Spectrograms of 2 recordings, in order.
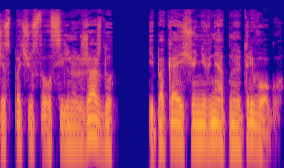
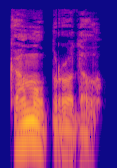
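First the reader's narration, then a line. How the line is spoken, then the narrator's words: Muffled hoarse voice. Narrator (Russian): Марио не узнал свой голос глухой и хриплый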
